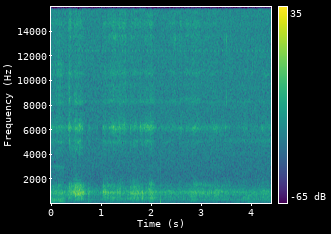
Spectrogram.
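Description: A man's breathing close to the microphone, in soft irregular swells, with a single faint click about two seconds in.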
